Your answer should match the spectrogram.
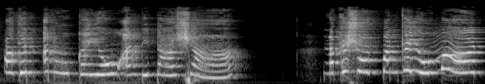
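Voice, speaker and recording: A woman with a northern Philippine accent playing an excitable, nosy young woman in a comedy radio drama, exclaiming shrilly. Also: very high voice, slow pace, faint music behind, heavily acted. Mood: concerned, surprised. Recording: roomy, echoing voice recording.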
